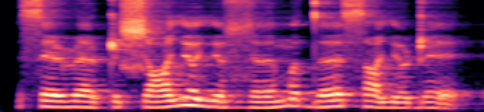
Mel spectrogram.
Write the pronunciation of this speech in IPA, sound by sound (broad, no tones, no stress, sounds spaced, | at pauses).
s ɛ ɭ æ ʈ ə ɕ ɑ lʲ ɒ lʲ ɒ ɮ ɜ m ʌ d̪ ɜ s ɑ lʲ ɔ ɖ ɛ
